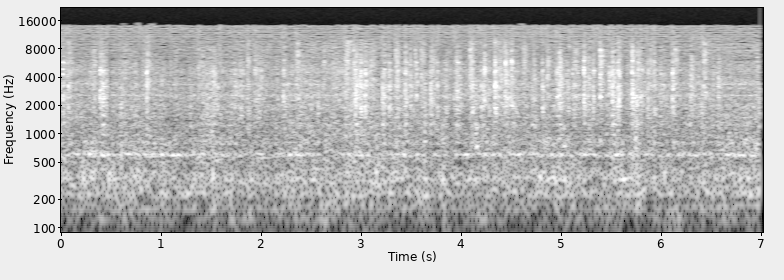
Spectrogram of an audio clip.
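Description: Heritage train running along the track, heard from aboard through a window, with a steady running noise and scattered clicks of the wheels over the rail.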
